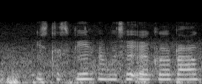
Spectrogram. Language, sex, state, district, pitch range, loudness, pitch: Hindi, female, Chandigarh, Chandigarh, 230-240 Hz, -17 LUFS, 235 Hz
